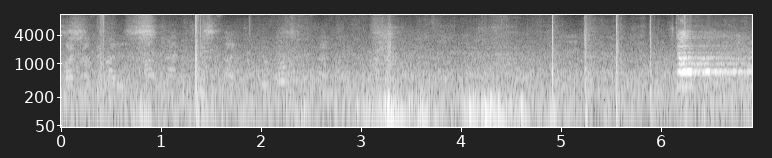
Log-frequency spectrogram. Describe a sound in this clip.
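Gloves thud as boxers throw punches.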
